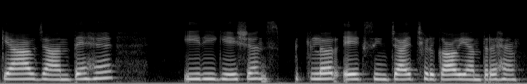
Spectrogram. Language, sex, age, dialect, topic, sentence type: Hindi, female, 18-24, Hindustani Malvi Khadi Boli, agriculture, statement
